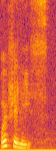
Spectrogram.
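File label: "orphelins", French; Virtual Casino: Secret Fantasies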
